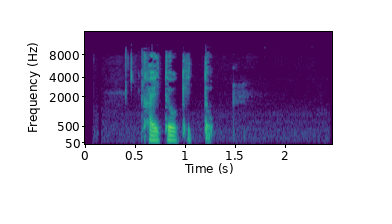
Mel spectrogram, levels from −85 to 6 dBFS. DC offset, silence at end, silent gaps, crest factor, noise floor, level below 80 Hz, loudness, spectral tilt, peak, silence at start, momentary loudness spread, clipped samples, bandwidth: under 0.1%; 1.2 s; none; 26 dB; -61 dBFS; -62 dBFS; -25 LUFS; -4.5 dB/octave; -2 dBFS; 0.55 s; 15 LU; under 0.1%; 10.5 kHz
